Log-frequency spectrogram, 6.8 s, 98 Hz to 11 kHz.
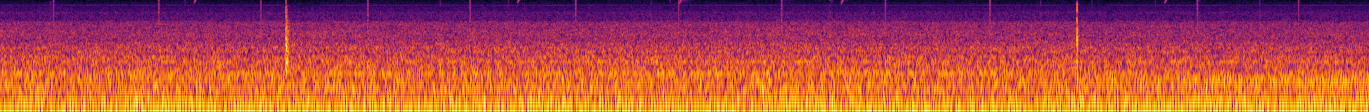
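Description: Cessna 172's piston engine and propeller droning steadily in flight, heard inside the cabin. Two faint clicks come through, about a second and a half in and again near the end.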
